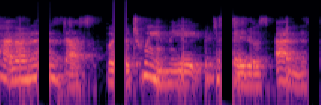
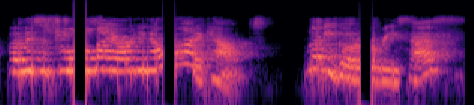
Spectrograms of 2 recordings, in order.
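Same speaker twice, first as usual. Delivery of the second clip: put-on high, eager kid voice; pleading little boy, fast and high; Joe's voice; 13 semitones higher, 4 dB louder, faster than usual. A narrator's reading. Joe begs the teacher to let him go to recess, high eager kid voice.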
